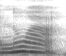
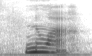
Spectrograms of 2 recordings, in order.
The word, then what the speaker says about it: noix: Não é noir, não, é noir. Não tem R. Então, a fonética de noir, de nozes, é noir. Noir, como se fosse noir. Alguém se jogou no ar. Lembra disso, ok? Noir é nozes, un poisson,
